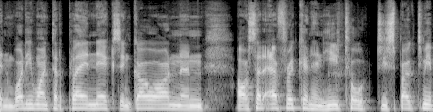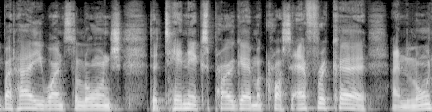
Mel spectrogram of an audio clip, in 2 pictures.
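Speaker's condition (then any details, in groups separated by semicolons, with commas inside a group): No condition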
